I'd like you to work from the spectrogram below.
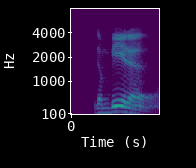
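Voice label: "gembira", Malay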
